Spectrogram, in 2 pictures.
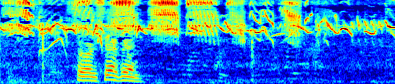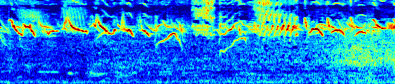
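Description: Caged songbirds sing rapid, high chirping trills close by.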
